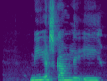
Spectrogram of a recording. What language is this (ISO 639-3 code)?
isl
